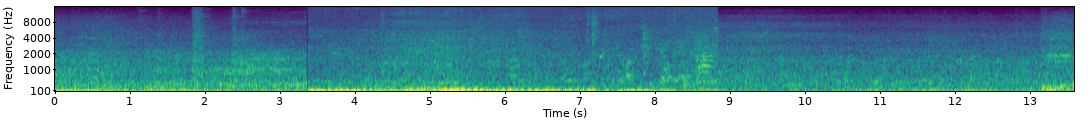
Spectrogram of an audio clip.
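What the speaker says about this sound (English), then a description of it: "My goodness, it is so windy." Strong September wind on a beach at Santa Ponsa, Mallorca, roaring into the microphone as a continuous low rumble with gusts, over distant surf, while someone talks throughout.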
